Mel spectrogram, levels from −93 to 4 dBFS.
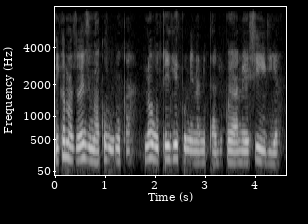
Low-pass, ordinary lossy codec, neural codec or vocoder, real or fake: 7.2 kHz; none; codec, 44.1 kHz, 3.4 kbps, Pupu-Codec; fake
